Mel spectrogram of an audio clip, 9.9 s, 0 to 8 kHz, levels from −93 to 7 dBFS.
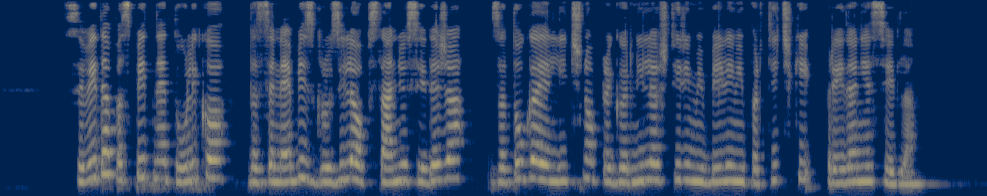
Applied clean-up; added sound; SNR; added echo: none; none; none; none.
